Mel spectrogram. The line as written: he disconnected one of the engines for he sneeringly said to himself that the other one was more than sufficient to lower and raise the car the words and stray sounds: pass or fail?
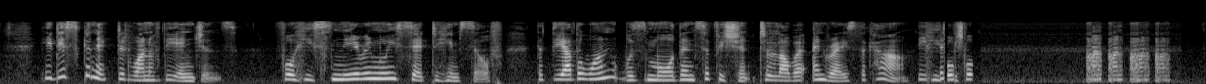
fail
